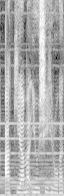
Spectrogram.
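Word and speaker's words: 秋山成勲: 사용하고 있는 이름이기도 하다 한자 추성훈의 일본식으로 매 산자를 더한 추산 성운 이것을 일본식 발음으로 읽으면 아키야마 요시히로가 된다 기 수 부 깝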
